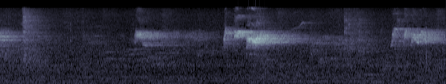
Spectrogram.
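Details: Red-whiskered bulbul singing: three short, bright warbled phrases about a second apart, each starting sharply then trailing and falling in pitch, with quiet background between.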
